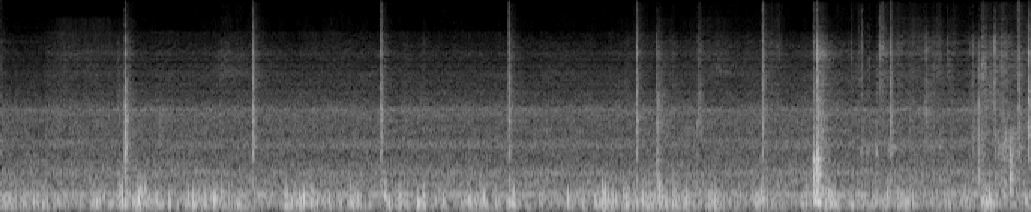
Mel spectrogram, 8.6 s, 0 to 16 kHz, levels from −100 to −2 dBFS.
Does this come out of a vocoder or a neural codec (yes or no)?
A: yes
